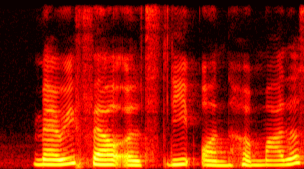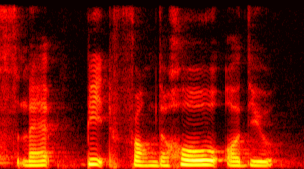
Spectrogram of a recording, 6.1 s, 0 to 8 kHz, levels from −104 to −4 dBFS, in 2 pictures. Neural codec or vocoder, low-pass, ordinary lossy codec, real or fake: none; none; none; real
